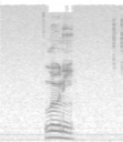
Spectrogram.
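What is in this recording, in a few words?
"loony", Canadian English; pronunciations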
